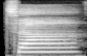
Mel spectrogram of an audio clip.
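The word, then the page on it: za: tone 1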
